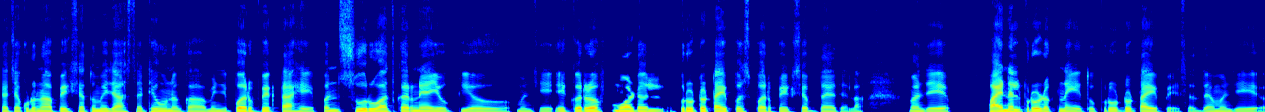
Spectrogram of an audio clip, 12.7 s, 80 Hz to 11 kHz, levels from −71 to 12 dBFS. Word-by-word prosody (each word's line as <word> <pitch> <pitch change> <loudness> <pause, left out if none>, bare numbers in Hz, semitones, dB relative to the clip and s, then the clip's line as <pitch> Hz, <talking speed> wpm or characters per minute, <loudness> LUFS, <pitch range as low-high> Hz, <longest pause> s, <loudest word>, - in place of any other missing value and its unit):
त्याच्याकडून 135 +2 -2
अपेक्षा 135 +4 -1
तुम्ही 150 -1 +1
जास्त 140 +1 -2
ठेवू 145 -2 +1
नका. 115 -4 -2
म्हणजे 110 +2 -3
परफेक्ट 125 0 +3
आहे, 115 -3 +1
पण 130 +2 0
सुरुवात 145 0 +3
करण्यायोग्य. 125 -3 0 0.4
म्हणजे 115 +1 -6
एक 120 +1 -4
रफ 125 +1 +6 0.2
मॉडेल. 120 -3 +3 0.2
प्रोटोटाइपच 145 +1 +2
परफेक्ट 125 -1 -2
शब्द 110 -2 -5
आहे 110 -1 -2
त्याला. 100 0 -10 0.5
म्हणजे 115 -2 -1 0.4
फायनल 145 +4 +6
प्रॉडक्ट 150 -3 +2
नाहीये. 120 -6 -1
तो 105 - -6
प्रोटोटाइप 130 -2 -1
आहे. - - -10
सध्या 105 0 -7
म्हणजे 110 +1 -3
125 Hz, 140 wpm, -24 LUFS, 115-140 Hz, 0.5 s, रफ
